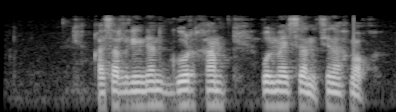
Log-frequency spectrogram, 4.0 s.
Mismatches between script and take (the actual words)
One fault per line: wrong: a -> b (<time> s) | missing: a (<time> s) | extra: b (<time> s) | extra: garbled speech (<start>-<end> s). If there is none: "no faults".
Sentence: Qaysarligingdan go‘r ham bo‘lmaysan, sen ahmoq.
no faults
